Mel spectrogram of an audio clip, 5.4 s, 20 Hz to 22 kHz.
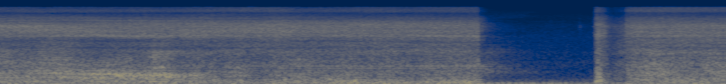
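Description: Kranzle 1122TST pressure washer spraying a steady, loud hissing jet of water. It stops suddenly about three and a half seconds in as the trigger is let go, gives one short spurt, then starts spraying again near the end.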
